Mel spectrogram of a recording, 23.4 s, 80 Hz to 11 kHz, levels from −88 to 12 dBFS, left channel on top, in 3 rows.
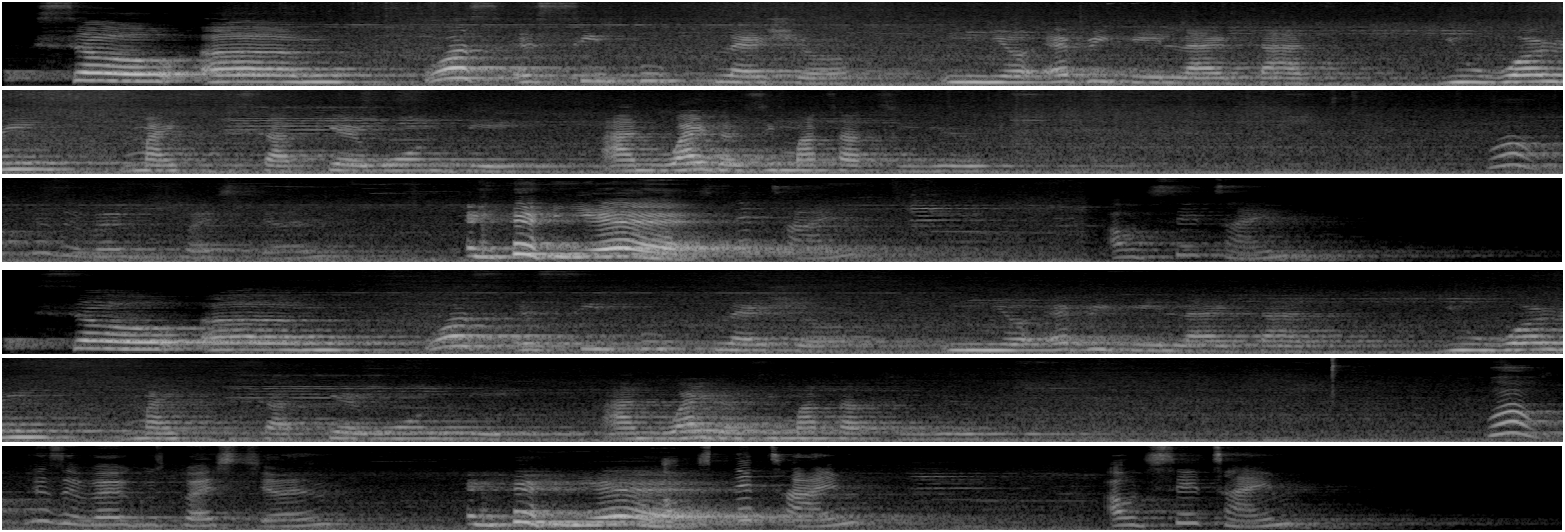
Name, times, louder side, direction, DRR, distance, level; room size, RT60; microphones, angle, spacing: voice 1, 0.4-1.8 2.1-4.2 4.7-6.5 7.2-8.1 8.4-10.4 10.8-12.7 17.9-19.1, left 4 dB, 60° left, 11 dB, 0.5 m, -27 dB
sound 1, 1.1-21.0, left 1 dB, 90° left, 0.8 m, -42 dB
voice 2, 15.2-17.3 18.9-19.9 21.1-22.1, right 6 dB, 90° right, 13 dB, 0.4 m, -39 dB
10.5 x 4.4 x 7.8 m, 2.5 s
head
